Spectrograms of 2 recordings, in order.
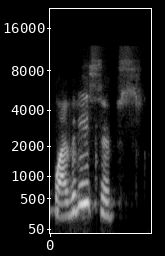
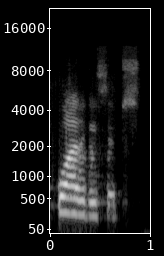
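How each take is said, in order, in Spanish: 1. La acentuación recae en una sílaba posterior. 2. La acentuación recae en la primera sílaba. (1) "A veces los estudiantes pronuncian cuádriceps" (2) "La pronunciación es cuádriceps. Como es esdrújula"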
